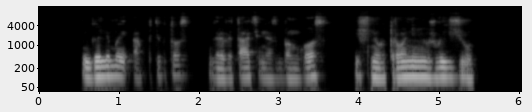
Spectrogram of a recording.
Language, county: Lithuanian, Kaunas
